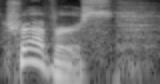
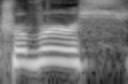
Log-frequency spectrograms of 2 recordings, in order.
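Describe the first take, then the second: First: It is not said like the verb traverse. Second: It is said like the verb traverse. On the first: The speaker calls it right. "It's traverse. There you go" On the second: The speaker calls it wrong. "It's not traverse, like the verb to walk backwards"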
